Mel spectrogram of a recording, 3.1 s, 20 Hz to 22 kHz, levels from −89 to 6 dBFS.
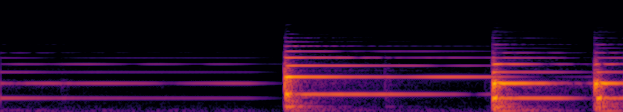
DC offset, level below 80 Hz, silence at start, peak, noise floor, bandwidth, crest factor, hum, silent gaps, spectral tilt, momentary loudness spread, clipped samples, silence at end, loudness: under 0.1%; -50 dBFS; 0 s; -2 dBFS; -52 dBFS; 5.8 kHz; 24 dB; none; none; -7 dB/octave; 13 LU; under 0.1%; 0 s; -24 LUFS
